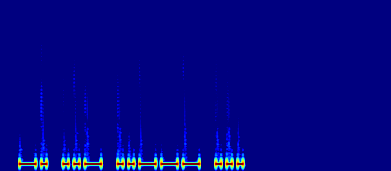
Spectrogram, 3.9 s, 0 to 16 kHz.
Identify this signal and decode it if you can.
Morse code, heard as a keyed tone, about 22 wpm, 700 Hz. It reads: NU2S
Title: USA Callsign DE Callsign - 4 Characters - 22wpm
